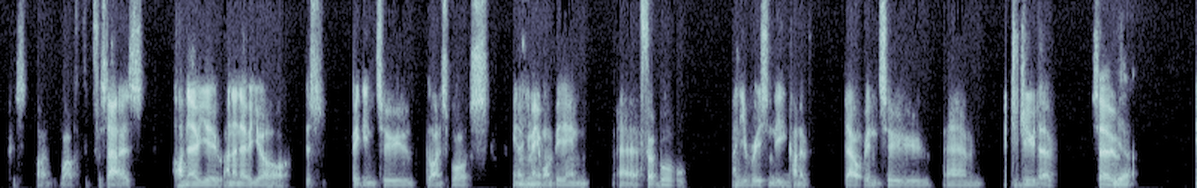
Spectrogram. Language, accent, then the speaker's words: English; Coventry, West Midlands, United Kingdom; growing up in Coventry myself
